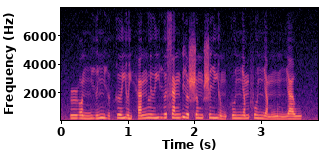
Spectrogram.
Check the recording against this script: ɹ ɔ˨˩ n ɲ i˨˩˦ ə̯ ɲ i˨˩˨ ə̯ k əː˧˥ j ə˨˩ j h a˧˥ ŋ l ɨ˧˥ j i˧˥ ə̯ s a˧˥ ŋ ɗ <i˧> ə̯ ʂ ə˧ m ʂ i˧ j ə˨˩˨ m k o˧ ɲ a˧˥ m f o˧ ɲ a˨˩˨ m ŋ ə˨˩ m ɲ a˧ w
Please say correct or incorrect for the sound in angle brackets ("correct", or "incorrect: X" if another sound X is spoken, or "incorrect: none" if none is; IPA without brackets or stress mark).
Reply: correct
